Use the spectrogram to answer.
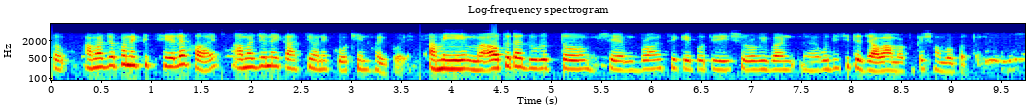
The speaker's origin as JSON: {"language": "Bangla", "country": "Bangladesh", "tie": "born or raised there", "lives_now": "New York, United States", "said": "বাংলাদেশে আমি যে পরিবেশে বড় হয়েছি কালচারাল কোনো পরিবেশে বড় হয়নি, আমি এমন একটা পরিবেশে বড় হয়েছি যেখানে কালচারের চর্চা করা হতো না আসলে। তো আমি যখন নিউ ইয়র্কে আসি"}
